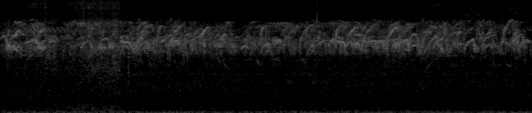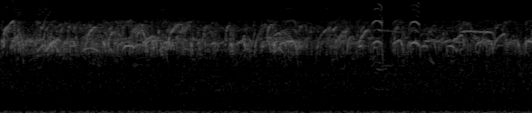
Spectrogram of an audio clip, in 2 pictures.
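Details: Mixed flock of Bohemian and Japanese waxwings gathered at discarded apples in Shinshu, Japan, early April; many high, thin trills overlap throughout without pause, with a constant low-pitched background rumble.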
